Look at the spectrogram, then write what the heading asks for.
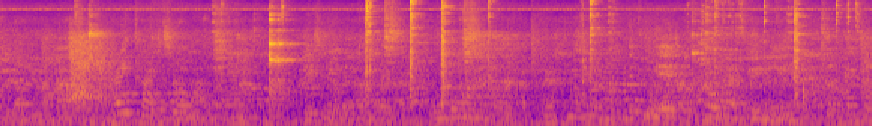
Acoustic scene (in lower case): restaurant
